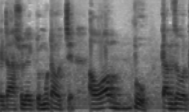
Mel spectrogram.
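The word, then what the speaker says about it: ربك: রব্বু, কাব জবর কা, রব্বুকা, রব্বুকা।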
